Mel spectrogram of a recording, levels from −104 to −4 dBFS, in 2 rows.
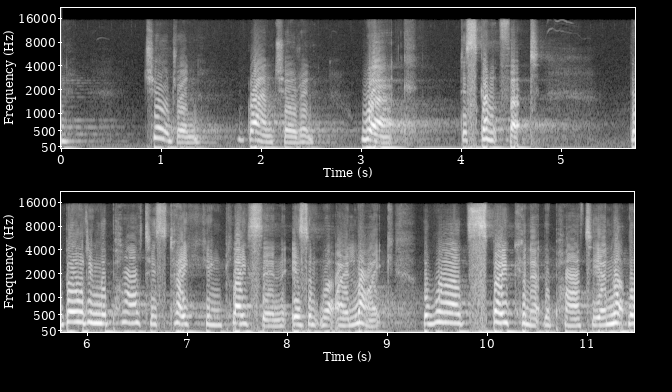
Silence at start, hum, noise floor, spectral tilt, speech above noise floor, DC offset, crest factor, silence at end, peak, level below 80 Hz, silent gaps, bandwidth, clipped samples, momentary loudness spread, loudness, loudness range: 0 s; none; -46 dBFS; -3 dB/octave; 33 dB; under 0.1%; 14 dB; 0 s; 0 dBFS; -36 dBFS; none; 16 kHz; under 0.1%; 14 LU; -14 LUFS; 5 LU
